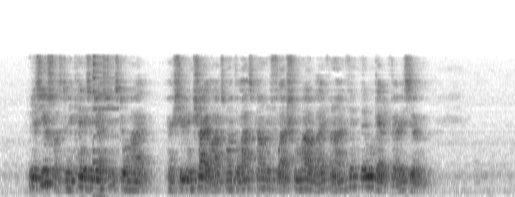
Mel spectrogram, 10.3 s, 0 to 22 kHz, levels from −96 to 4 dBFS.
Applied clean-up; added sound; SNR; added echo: none; Crash cymbal; 9 dB; reverberation time 0.6 s.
